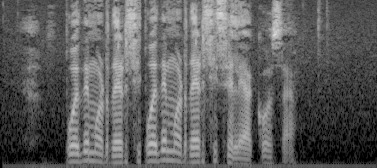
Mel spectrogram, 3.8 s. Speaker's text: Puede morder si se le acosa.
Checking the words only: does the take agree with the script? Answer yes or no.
no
